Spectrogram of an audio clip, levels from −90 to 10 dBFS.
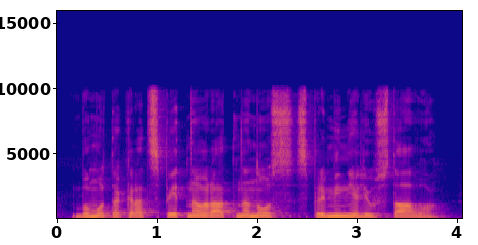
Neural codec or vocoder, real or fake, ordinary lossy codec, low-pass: none; real; none; 9.9 kHz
